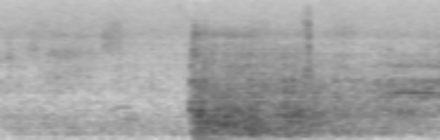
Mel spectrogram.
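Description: A starter's pistol fires about a second in to start a sprint race, one sharp report followed by a fading wash of noise, heard from old TV race footage played back over loudspeakers in a hall.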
